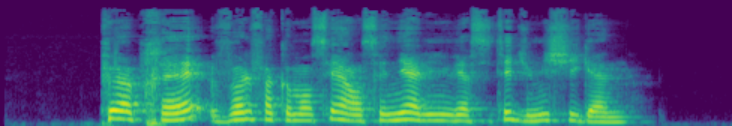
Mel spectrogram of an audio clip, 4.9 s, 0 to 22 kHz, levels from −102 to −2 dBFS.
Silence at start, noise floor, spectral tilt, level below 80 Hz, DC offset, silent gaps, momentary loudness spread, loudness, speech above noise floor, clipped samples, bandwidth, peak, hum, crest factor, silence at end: 0.65 s; -69 dBFS; -5.5 dB/octave; -50 dBFS; under 0.1%; none; 7 LU; -17 LUFS; 53 dB; under 0.1%; 16.5 kHz; -2 dBFS; none; 16 dB; 0.7 s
